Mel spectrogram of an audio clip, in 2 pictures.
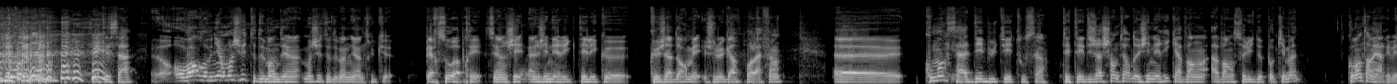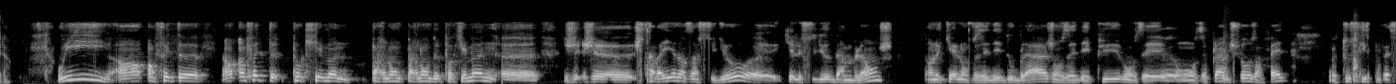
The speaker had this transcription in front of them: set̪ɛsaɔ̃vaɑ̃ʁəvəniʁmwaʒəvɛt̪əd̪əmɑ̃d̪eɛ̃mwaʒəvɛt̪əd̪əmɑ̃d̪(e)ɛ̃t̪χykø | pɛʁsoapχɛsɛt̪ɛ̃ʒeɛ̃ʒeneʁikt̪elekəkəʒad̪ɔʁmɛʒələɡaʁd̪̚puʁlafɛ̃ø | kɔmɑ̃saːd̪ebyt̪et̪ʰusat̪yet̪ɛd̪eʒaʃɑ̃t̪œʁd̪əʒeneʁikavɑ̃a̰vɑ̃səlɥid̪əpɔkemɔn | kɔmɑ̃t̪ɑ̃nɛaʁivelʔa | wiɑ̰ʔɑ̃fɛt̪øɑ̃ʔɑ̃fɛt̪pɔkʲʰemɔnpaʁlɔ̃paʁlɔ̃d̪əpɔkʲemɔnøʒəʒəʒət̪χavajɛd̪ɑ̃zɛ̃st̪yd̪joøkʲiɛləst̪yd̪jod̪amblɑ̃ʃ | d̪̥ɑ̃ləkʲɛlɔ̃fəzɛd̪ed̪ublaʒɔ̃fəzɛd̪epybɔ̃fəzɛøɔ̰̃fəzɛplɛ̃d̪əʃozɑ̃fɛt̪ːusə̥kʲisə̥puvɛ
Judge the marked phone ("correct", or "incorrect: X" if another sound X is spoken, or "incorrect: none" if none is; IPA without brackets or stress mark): correct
